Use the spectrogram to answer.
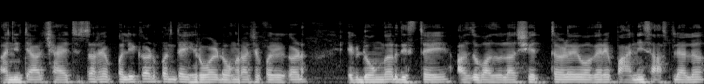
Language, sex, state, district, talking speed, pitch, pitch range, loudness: Marathi, male, Maharashtra, Aurangabad, 145 wpm, 110 Hz, 110-115 Hz, -16 LUFS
